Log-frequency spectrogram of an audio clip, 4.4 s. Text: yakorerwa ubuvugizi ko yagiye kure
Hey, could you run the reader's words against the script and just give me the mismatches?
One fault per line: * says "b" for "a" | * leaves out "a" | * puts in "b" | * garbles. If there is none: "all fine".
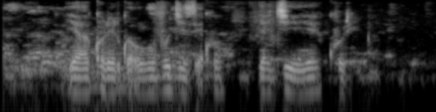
all fine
